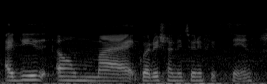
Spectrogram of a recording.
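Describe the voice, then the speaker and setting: This woman's voice sits at a medium pitch and keeps a fairly even intonation. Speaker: beauty and lifestyle vlogger. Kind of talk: casual vlog talk to camera. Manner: fast; rushed words, tongue slips.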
